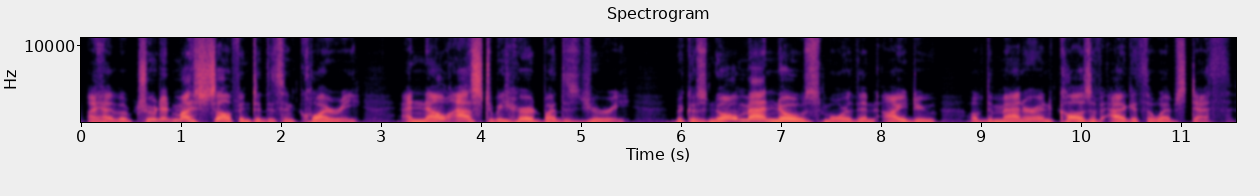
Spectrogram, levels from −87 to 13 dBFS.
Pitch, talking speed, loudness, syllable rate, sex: 165 Hz, 170 wpm, -18 LUFS, 4.5 syllables/s, male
